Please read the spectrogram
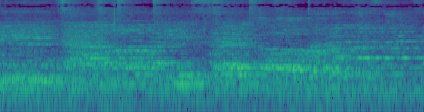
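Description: Church women's choir singing a gospel song in several-part harmony, voices carrying through a reverberant hall.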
